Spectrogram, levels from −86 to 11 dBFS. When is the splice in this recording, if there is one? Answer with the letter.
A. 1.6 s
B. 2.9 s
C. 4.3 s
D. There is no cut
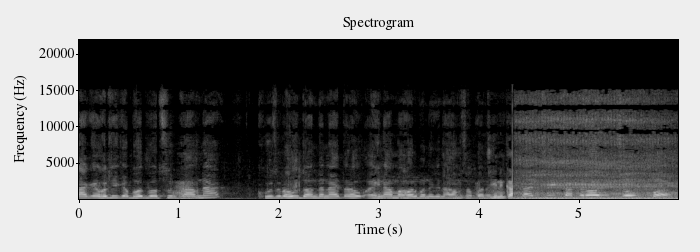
C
